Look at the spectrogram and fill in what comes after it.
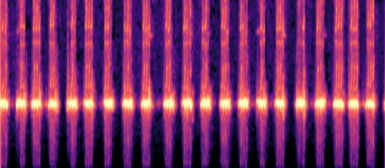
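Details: Cricket sound used to tutor white-rumped shamas in song learning: a steady, clean chain of sharp chirps, roughly four each second, each pulse bright and high-pitched with an overtone above, no other sounds.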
